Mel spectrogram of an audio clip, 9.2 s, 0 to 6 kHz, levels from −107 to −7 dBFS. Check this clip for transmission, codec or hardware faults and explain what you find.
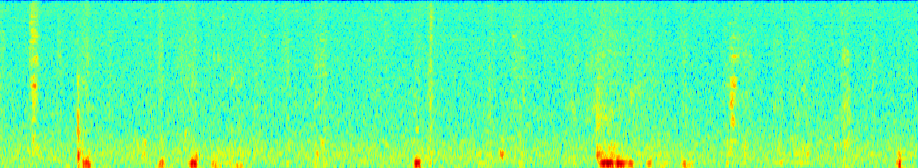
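Aliasing runs through the whole speech clip. The audio was resampled to a much lower rate without first removing content above half the new rate, so energy above 6 kHz folds back into the band below it at unrelated frequencies. The band edge at 6 kHz fits a drop to a 12 kHz rate. Sibilants sound gritty and metallic, with the folded energy sitting around 20 dB below the speech. On a spectrogram, energy runs hard up to 6 kHz with mirrored, misplaced streaks beneath.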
